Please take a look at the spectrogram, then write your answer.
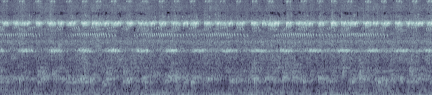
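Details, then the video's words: Crickets chirping in a track offered to repel rats, aid sleep and train songbirds: high, bright pulsed trills from several insects, one strong upper tone with softer lower ones, pulsing roughly every second. "Suara jangkik pengusir tikus pengantar tidur"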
